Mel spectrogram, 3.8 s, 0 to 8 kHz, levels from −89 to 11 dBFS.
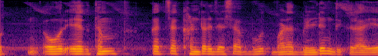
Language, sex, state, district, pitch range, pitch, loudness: Hindi, male, Odisha, Khordha, 115-130 Hz, 125 Hz, -18 LUFS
